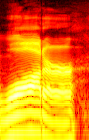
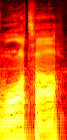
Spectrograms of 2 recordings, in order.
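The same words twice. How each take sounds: First: The final R sound is clearly pronounced. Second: The final R sound is dropped. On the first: "I have to go water" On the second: "instead of saying water"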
